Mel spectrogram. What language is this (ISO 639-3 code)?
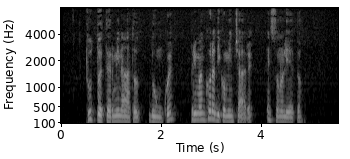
ita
